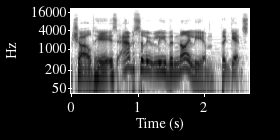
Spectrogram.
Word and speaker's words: nylium: It might be Nylium. The block's called Nylium, pronounce it right, Liam.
